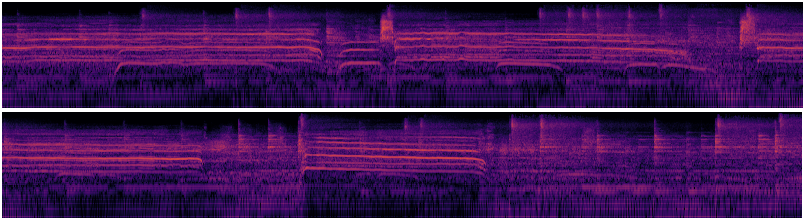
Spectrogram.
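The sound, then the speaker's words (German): A church audience shouting and whooping to the Lord at a conference: loud, continuous whoops and yells with rising and falling pitch glides, over steady sustained musical tones. “Now if you believe you have received, shout unto the Lord right now.”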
